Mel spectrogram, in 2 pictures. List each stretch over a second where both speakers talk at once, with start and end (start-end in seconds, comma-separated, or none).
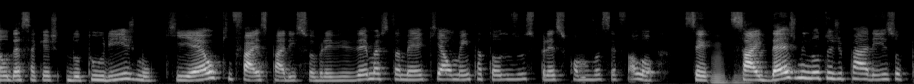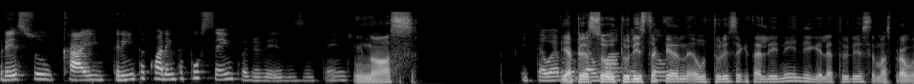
14.7-16.0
